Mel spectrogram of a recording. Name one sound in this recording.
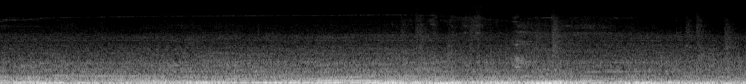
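Tyres rumble over a rough gravel road.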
